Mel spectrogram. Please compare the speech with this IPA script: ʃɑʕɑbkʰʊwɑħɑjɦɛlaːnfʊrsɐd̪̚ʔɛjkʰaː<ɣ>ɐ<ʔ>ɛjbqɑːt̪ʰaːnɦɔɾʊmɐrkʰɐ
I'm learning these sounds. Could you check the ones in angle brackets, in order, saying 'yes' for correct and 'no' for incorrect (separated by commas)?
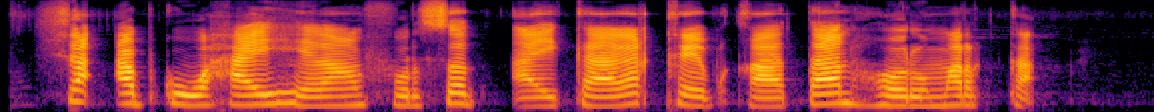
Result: yes, no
